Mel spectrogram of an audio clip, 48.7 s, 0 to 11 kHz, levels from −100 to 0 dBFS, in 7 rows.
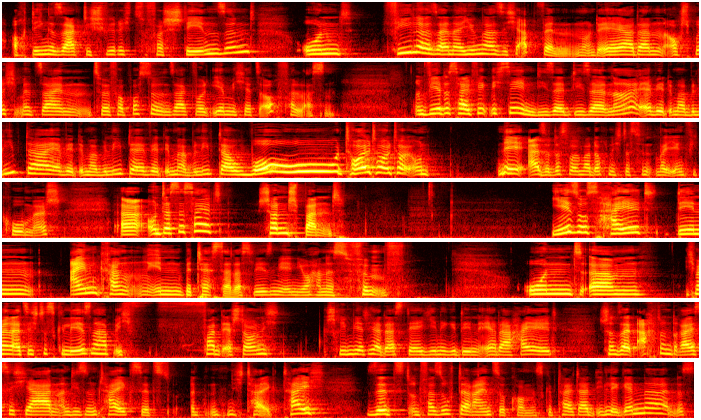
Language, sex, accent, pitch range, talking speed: German, female, German, 200-250 Hz, 165 wpm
